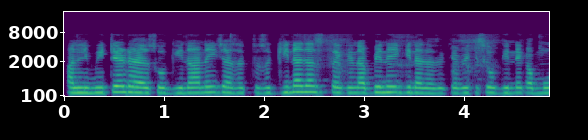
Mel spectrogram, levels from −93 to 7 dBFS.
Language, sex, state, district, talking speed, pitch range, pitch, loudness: Hindi, female, Bihar, Darbhanga, 310 wpm, 235-250 Hz, 240 Hz, -26 LUFS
